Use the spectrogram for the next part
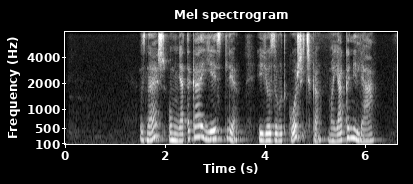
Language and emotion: Russian, positive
